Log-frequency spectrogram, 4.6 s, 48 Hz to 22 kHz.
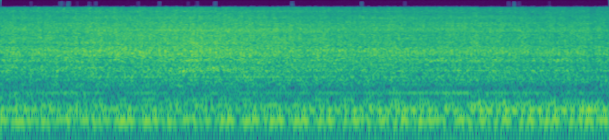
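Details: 1940 Ford pickup with a 350 Chevy crate motor, 650 Edelbrock carburetor, Edelbrock high-rise manifold and dual exhaust, 1,700 miles on the build: a smooth, even low burble at idle with no ticks or knocks. Healthy normal idle.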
